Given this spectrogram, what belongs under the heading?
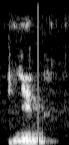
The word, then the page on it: yin: British English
